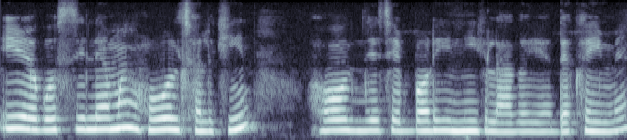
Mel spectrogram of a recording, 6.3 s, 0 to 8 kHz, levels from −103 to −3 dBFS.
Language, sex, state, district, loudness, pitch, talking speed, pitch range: Maithili, female, Bihar, Madhepura, -15 LUFS, 220 Hz, 115 wpm, 205-240 Hz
